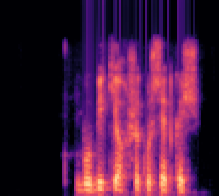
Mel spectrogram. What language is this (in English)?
Tatar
